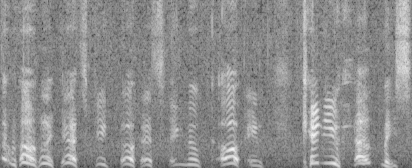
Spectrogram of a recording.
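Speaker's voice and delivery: put-on elderly man voice, very high. While planning a game route, the speaker breaks into an old man voice. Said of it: "That was me doing that voice".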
